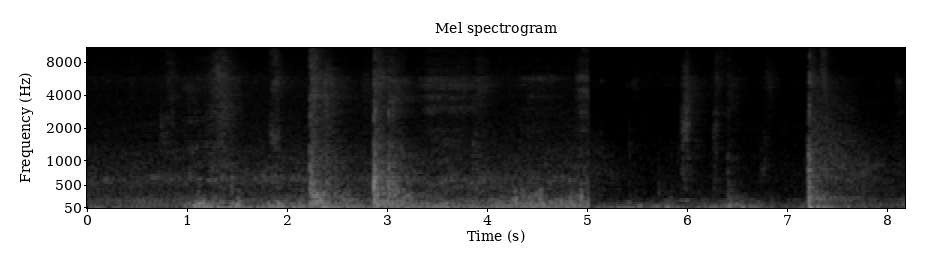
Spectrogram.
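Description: Dull thuds of a small child jumping and landing on soft foam plyo boxes and a floor mat: a pair of louder thumps about two and three seconds in, smaller knocks between, and one more thump about seven seconds in, over a steady low hum from a gym fan.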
